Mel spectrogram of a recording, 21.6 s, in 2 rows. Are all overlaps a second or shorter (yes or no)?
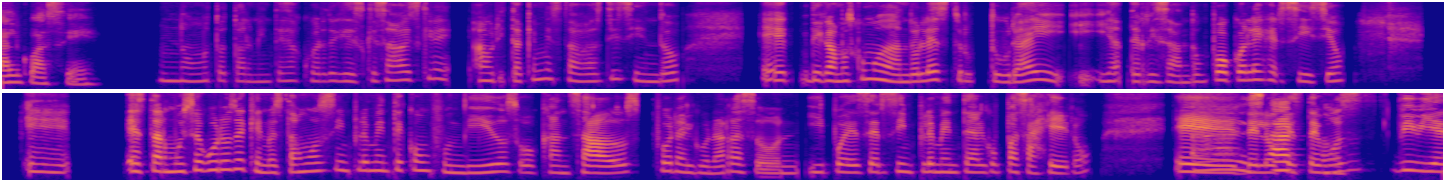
no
